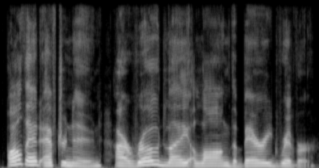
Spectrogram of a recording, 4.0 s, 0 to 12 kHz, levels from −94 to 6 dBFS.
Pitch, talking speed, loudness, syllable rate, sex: 205 Hz, 150 wpm, -16 LUFS, 4.1 syllables/s, female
